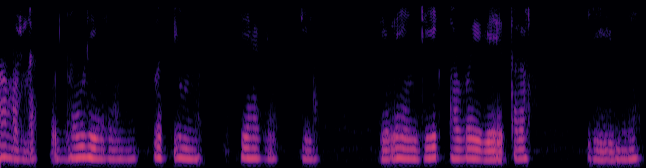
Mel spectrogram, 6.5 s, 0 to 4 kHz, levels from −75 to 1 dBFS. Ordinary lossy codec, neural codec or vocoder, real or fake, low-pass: none; autoencoder, 22.05 kHz, a latent of 192 numbers a frame, VITS, trained on one speaker; fake; 3.6 kHz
